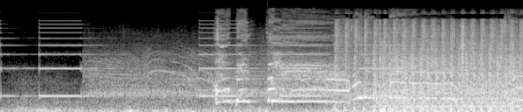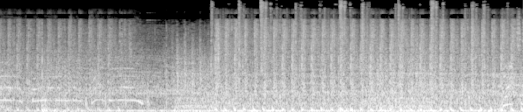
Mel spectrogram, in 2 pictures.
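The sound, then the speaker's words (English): Gunfire in a battle, starting with a few shifting tonal sounds, then breaking into dense, rapid bursts of shots that stay loud and continuous to the end. “Aim all your fire at Vex! Direct hit! Direct hit!”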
